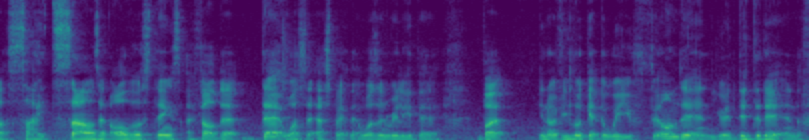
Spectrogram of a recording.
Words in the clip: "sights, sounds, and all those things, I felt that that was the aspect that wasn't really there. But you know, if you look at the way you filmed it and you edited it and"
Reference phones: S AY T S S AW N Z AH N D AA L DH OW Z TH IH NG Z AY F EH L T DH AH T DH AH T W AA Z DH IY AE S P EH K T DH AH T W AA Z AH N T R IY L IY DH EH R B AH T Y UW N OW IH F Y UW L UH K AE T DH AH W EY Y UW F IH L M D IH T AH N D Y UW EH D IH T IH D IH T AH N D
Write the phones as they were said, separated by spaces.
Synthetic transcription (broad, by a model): S AY T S S AW N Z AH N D AA L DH OW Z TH IH NG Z AY F EH L T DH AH T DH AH T W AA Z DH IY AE S P EH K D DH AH T W AA Z AH N T R IY L IY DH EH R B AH T Y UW N OW IH F Y UW L UH K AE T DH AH W EY Y UW F IH L M D IH T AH N Y UW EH D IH T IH D IH T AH N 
